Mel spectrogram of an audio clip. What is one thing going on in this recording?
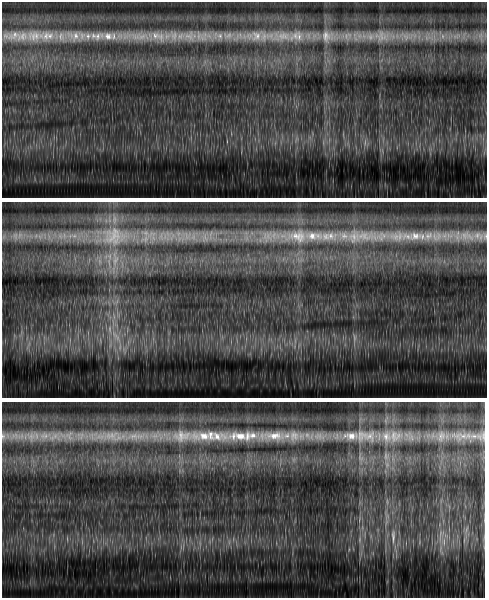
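A motorcycle engine hums steadily, its pitch rising and falling as it speeds up and slows down.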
